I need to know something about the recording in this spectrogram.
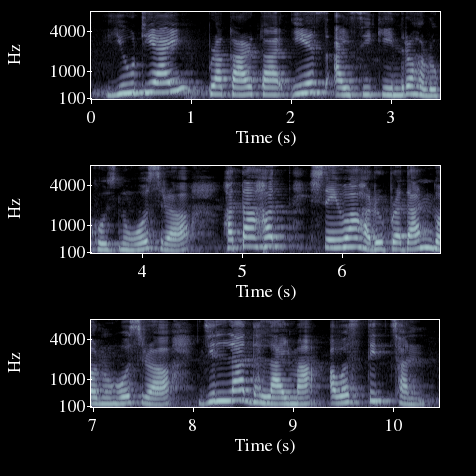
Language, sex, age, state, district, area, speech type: Nepali, female, 18-30, West Bengal, Kalimpong, rural, read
